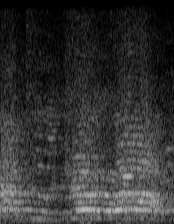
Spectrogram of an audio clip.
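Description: A wrestling arena crowd at a Rocket City Championship Wrestling event gives a mixed reaction of shouts and cheers, a dense roar of many voices swelling slightly midway.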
